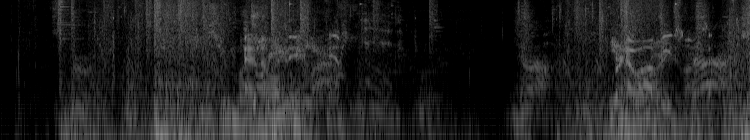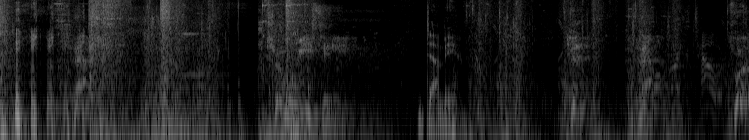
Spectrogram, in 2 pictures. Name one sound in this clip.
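Game combat sounds of clashing blows and magic blasts ring out.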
